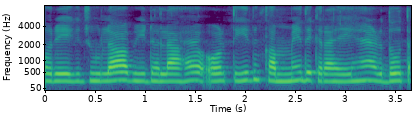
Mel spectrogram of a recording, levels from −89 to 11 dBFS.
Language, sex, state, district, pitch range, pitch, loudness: Hindi, female, Goa, North and South Goa, 225-240 Hz, 230 Hz, -16 LUFS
